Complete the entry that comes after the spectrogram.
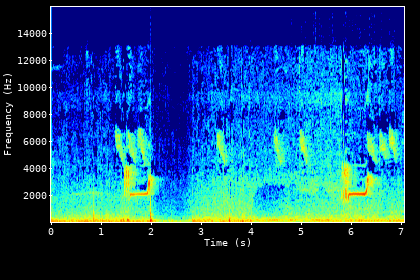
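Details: Prinia making an odd, strange call: clusters of high descending chirps alternating with a buzzy note that settles into a level whistle, heard twice, with low background hum and occasional knocks.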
